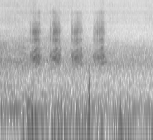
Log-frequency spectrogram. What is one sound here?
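A bird calls several times in short, harsh bursts.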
